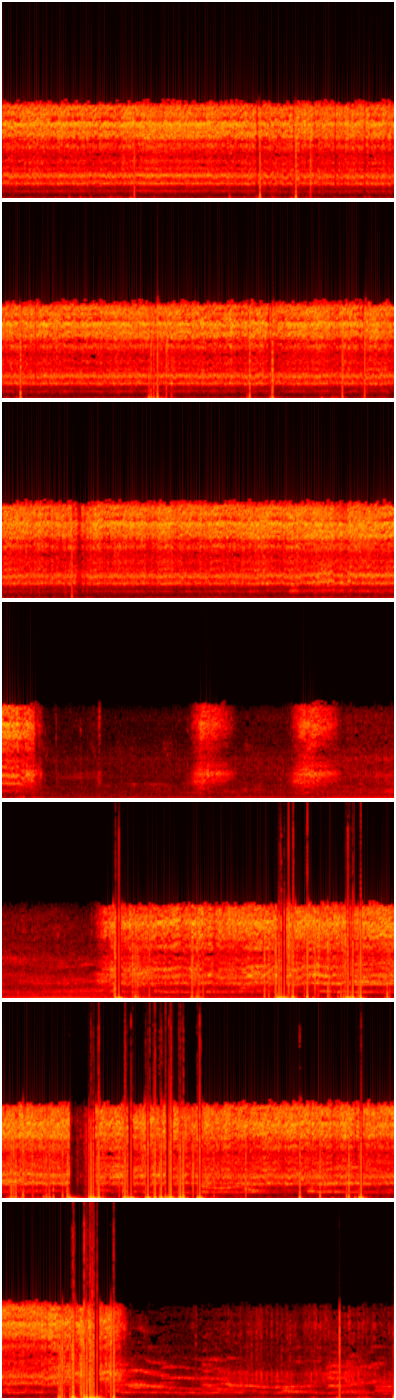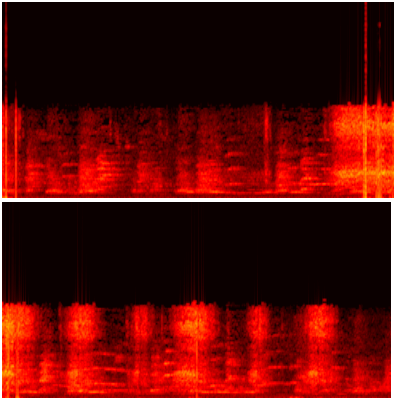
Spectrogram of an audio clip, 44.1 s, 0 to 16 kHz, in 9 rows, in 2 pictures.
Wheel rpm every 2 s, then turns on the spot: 160, 160, 160, 160, 160, 160, 160, 100, 10, 10, 70, 160, 160, 160, 160, 80, 20, 10, 0, 60, 20, 20.
14-16 30-36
